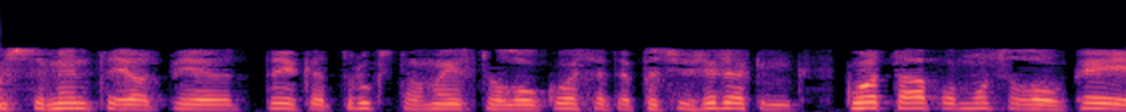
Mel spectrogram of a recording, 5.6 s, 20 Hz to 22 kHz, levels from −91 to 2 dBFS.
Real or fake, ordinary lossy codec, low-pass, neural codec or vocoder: fake; MP3, 16 kbps; 3.6 kHz; codec, 16 kHz, 2 kbps, X-Codec, WavLM features, trained on Multilingual LibriSpeech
